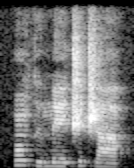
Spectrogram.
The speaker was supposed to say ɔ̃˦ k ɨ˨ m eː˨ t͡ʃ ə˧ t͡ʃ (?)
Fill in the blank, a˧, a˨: a˨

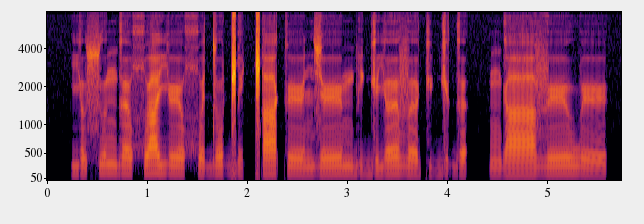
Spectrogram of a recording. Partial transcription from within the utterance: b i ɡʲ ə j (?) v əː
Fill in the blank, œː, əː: əː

